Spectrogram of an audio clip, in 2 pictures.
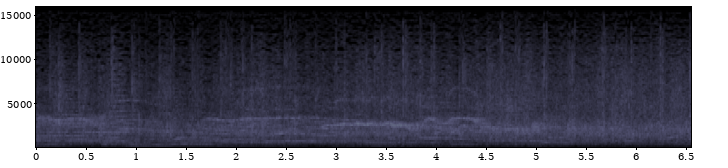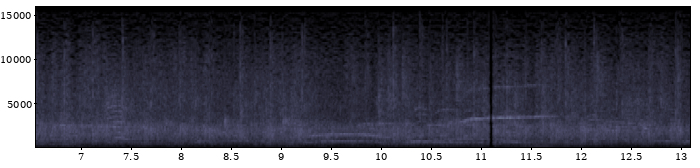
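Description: A clarinet plays a lively melody close by.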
